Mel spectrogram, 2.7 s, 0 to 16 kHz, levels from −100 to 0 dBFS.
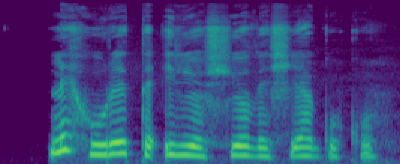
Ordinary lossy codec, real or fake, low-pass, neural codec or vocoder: none; real; 14.4 kHz; none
